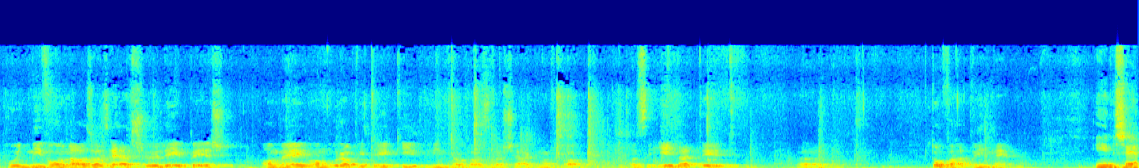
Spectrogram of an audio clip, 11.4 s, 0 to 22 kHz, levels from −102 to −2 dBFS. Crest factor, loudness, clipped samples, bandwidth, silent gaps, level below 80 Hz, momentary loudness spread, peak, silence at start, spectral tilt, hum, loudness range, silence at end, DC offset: 18 dB; -32 LUFS; under 0.1%; 16.5 kHz; none; -50 dBFS; 15 LU; -16 dBFS; 0 s; -5 dB/octave; none; 5 LU; 0 s; under 0.1%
